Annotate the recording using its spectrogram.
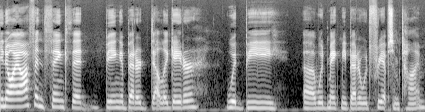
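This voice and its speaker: A normal speaking voice: a woman with a Canadian accent, medium pitch and a moderate pace, fairly even intonation, on a very clean recording with a silent background. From Canada. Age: 50s. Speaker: gym owner and general manager. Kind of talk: interview.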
